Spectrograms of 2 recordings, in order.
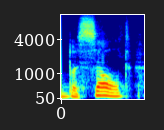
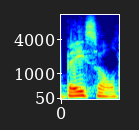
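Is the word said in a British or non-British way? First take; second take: non-British; British. First: The word is said in a non-British way. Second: The word is said in a British way.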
